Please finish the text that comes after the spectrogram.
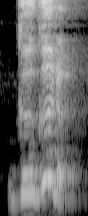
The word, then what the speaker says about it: ググる: How do you say it? We say guguru.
